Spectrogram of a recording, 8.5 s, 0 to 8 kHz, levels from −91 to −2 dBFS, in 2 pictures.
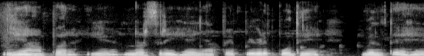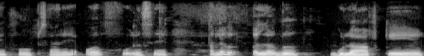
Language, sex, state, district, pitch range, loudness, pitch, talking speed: Hindi, female, Rajasthan, Jaipur, 195-210 Hz, -18 LUFS, 200 Hz, 140 wpm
